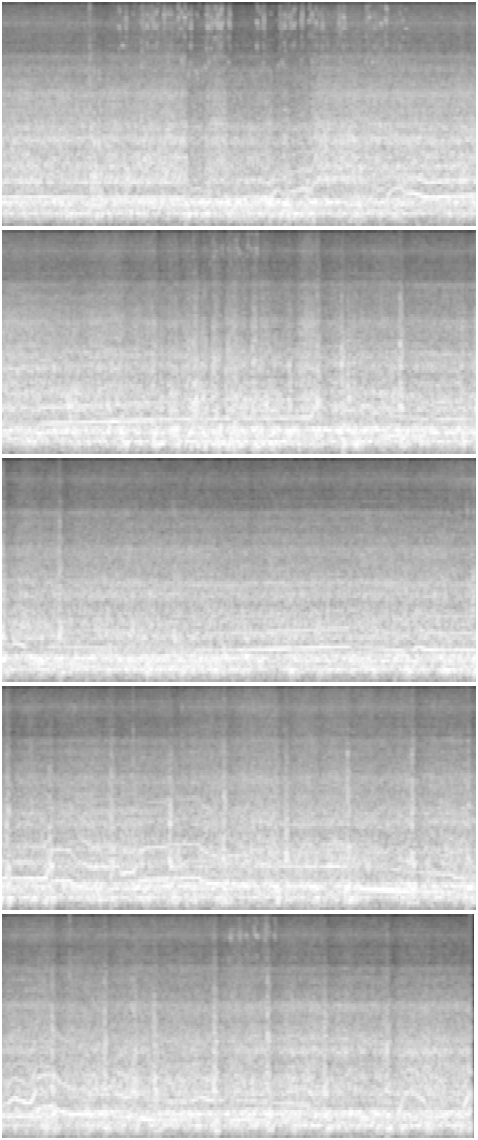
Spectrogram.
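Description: Car engine and road noise heard from inside the car, the engine's pitch rising and falling again and again as it drives.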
